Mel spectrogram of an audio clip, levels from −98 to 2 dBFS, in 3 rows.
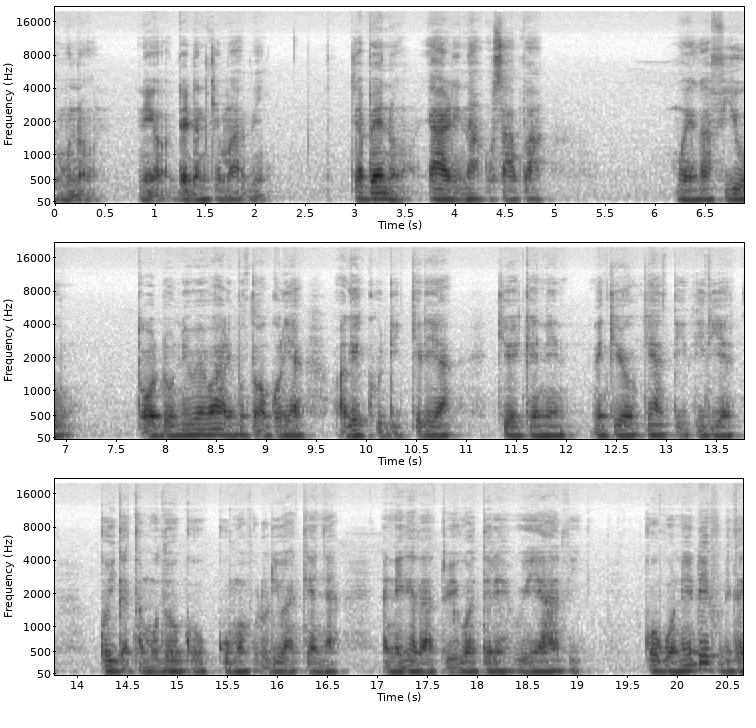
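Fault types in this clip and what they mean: No faults detected here.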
